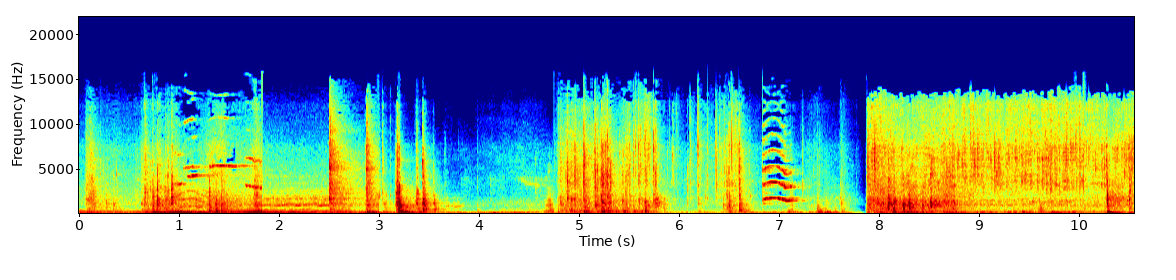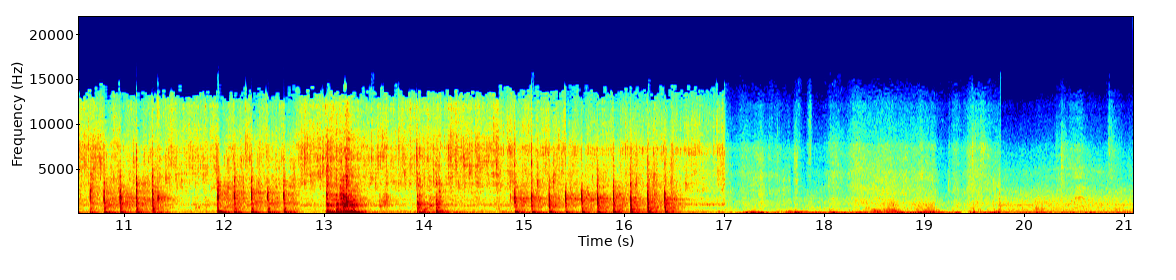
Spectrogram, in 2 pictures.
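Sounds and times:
tap water running into sink: 7.9 - 17.0.

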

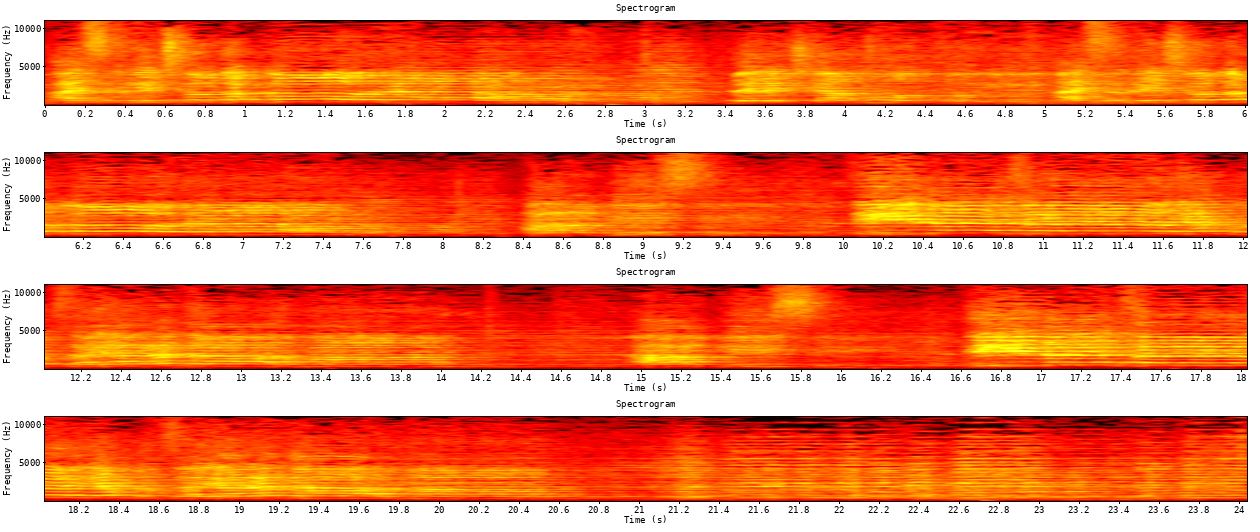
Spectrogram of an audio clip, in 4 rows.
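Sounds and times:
group singing in chorus: 0.0 - 20.9.

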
